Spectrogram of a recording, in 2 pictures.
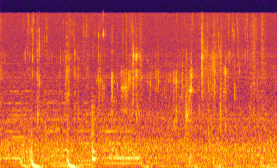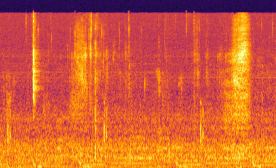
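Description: A person chewing mouthfuls of fettuccine Alfredo, with background music underneath. There is a sharp click about four and a half seconds in, and two hissy bursts of breath, one about five seconds in and one near the end.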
